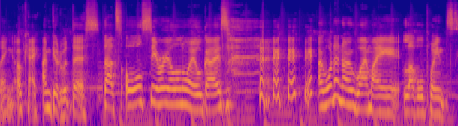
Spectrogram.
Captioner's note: laughs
